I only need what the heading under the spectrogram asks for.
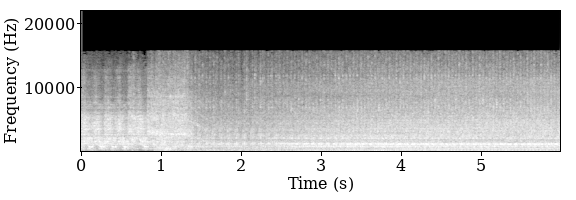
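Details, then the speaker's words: Austin Metro (red) after fitting new alternator, battery and drive belt to cure no-charge fault: starter spins briefly, engine fires cleanly into smooth steady idle; reads 14.63 volts, no charge light, sounds good — normal start and idle, charging fixed. "14.63 volts that's a lot higher than it was before which means i'm gonna guess it's worked no charge light sounds good"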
